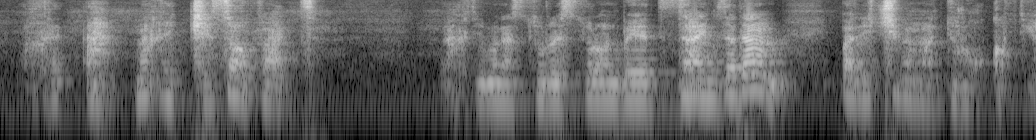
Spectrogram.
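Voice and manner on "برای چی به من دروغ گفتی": quiet menace. Acted. The man quietly presses the woman about her lie, before he shouts. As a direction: hold it down before the explosion.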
